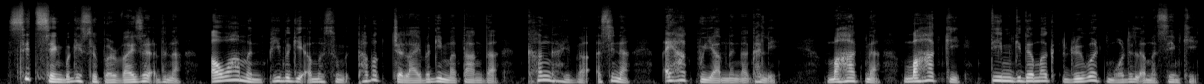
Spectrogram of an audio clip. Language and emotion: Manipuri, surprised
